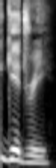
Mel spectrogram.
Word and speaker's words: Guidry: Ray Guidry, very Louisiana name, pronounced g i d r y, ran a shrimp boat out of Plaquemines Parish.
